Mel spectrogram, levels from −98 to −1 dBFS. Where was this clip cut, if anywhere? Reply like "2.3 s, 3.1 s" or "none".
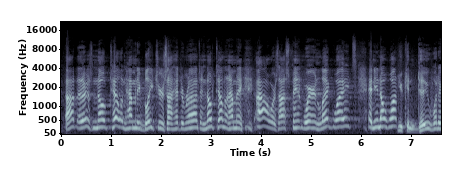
2.7 s, 6.7 s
